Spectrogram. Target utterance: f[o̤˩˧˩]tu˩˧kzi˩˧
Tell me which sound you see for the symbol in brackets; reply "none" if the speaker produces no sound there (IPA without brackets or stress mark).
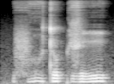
o̤˩˧˩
